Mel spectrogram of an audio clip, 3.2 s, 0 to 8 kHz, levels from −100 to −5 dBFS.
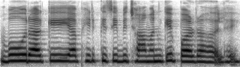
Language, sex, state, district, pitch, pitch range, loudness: Bajjika, female, Bihar, Vaishali, 265 Hz, 255-280 Hz, -13 LUFS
